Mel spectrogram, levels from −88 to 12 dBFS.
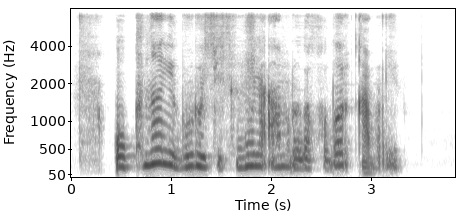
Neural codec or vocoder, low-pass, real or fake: codec, 44.1 kHz, 3.4 kbps, Pupu-Codec; 7.2 kHz; fake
